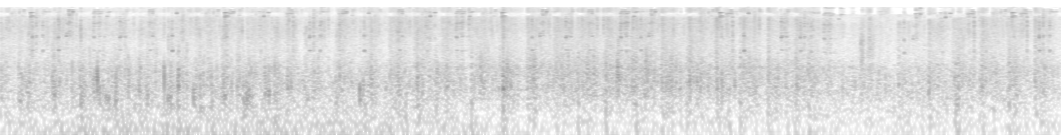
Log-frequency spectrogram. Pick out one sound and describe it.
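Footsteps crunch quickly on a gravel path.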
